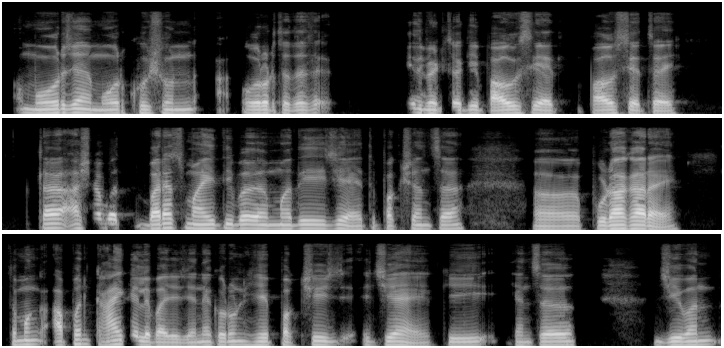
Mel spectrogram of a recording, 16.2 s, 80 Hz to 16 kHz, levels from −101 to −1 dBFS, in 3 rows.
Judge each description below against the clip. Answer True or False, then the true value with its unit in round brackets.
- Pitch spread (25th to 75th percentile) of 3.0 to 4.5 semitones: False (2.6 semitones)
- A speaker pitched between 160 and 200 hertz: False (115 Hz)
